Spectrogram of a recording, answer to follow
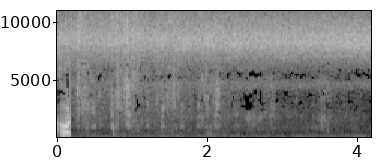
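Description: Steady high-pitched insect chirring in the background, with a few faint soft rustles. A woman's brief exclamation and laugh come right at the start.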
